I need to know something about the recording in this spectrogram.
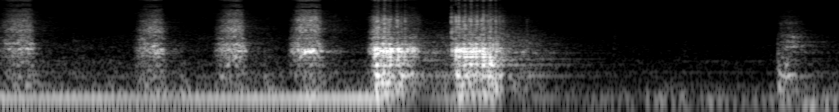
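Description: Cordless drill boring into a solid-wood butcher-block countertop, the bit biting in a series of short, loud surges before it stops about two and a half seconds in.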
